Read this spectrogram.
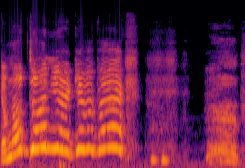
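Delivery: very high, drawn-out whiny shout; whiny yell. Retold or imitated. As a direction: wail after the thief. Chasing the boy for her drawing.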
